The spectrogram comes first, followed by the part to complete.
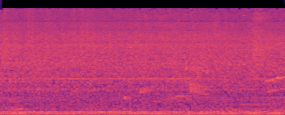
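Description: Steady low hum with an even hiss over it, the running equipment of a store floor full of aquarium tanks. Faint voices can be heard in the background.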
